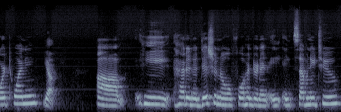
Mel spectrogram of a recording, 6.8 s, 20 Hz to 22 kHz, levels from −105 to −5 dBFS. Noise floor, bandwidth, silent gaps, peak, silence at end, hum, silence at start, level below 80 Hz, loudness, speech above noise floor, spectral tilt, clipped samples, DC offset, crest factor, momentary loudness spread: -77 dBFS; 16.5 kHz; none; -26 dBFS; 0 s; none; 0 s; under -90 dBFS; -41 LUFS; 37 dB; -4 dB/octave; under 0.1%; under 0.1%; 14 dB; 6 LU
